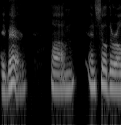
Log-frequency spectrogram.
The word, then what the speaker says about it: Hébert: Well, Hébert is spelled Herbert, so it's Herbert, but it's pronounced Hébert.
